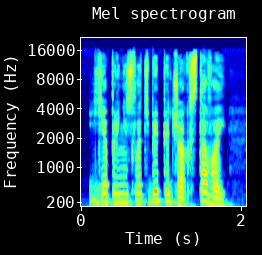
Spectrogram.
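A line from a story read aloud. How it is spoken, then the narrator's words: Barely audible whisper. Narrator (Russian): Чуть слышно прошептала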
